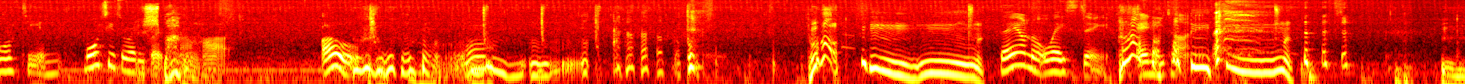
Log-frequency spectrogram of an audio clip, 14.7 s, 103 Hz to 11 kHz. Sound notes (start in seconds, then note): 9.5 laughs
